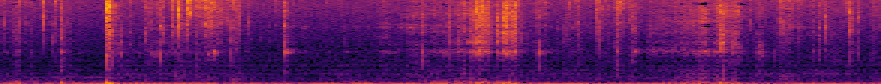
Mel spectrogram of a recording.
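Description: A metal blade scrapes crunchy flakes from a solid oval cream bar of soap held in the palm. Dry, crackling scrapes and crunches run throughout, with a sharp click near the start.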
